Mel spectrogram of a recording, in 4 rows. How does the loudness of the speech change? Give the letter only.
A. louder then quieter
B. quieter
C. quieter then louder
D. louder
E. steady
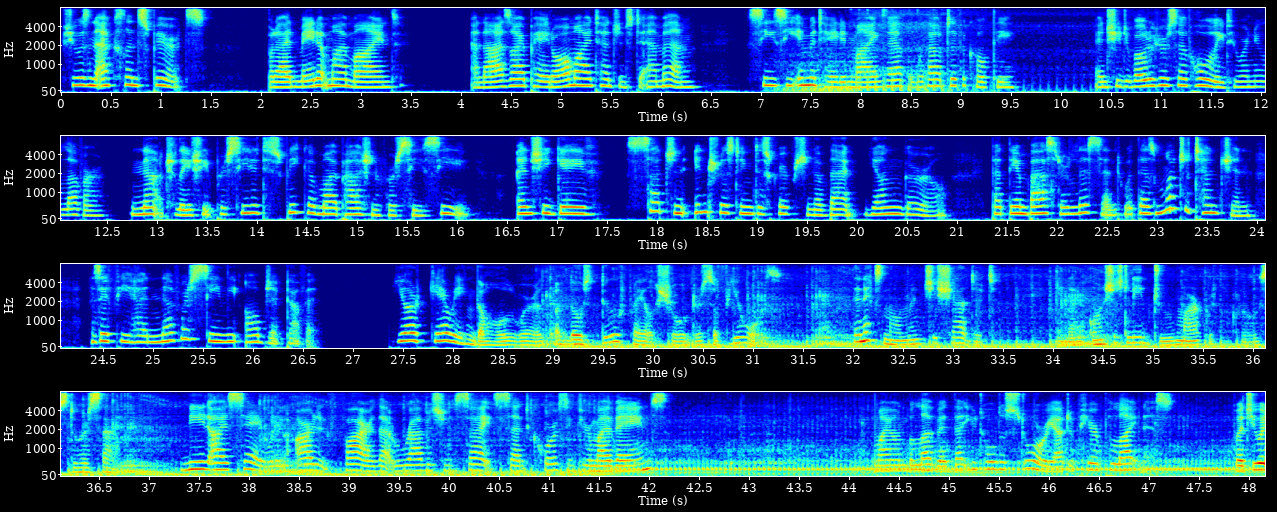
E.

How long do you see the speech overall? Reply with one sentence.
You can hear the speech for 45 seconds altogether.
